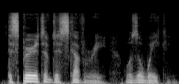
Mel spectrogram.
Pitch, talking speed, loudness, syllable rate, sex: 95 Hz, 200 wpm, -19 LUFS, 8.8 syllables/s, male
